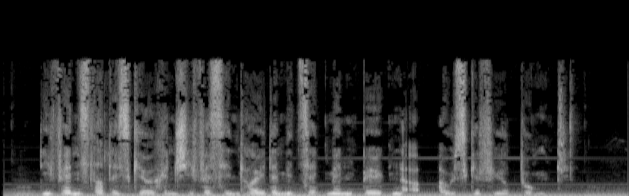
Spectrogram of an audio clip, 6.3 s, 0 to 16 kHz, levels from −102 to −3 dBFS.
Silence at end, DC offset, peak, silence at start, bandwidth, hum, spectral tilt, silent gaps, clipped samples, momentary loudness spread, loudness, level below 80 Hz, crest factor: 0 s; under 0.1%; -12 dBFS; 0.05 s; 11.5 kHz; 60 Hz at -45 dBFS; -4.5 dB/octave; none; under 0.1%; 13 LU; -29 LUFS; -48 dBFS; 18 dB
